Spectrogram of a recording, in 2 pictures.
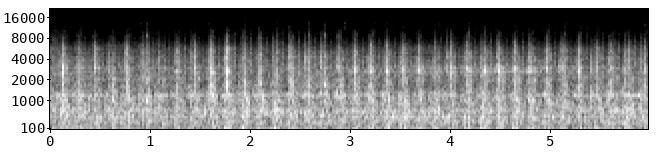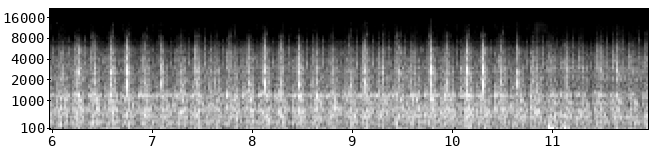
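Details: Royal Enfield Classic 350 single-cylinder at 17,334 km idling with fast sewing-machine tapping, attributed to worn timing gear and camshaft bushes; worn cam gear to be replaced with original part.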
